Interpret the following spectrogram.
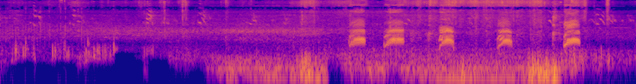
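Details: Meerkat calling when it wants to be touched; after a quieter start, a run of five short, nasal, harmonic calls about a second apart in the second half, over steady low rumbling and rustling.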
